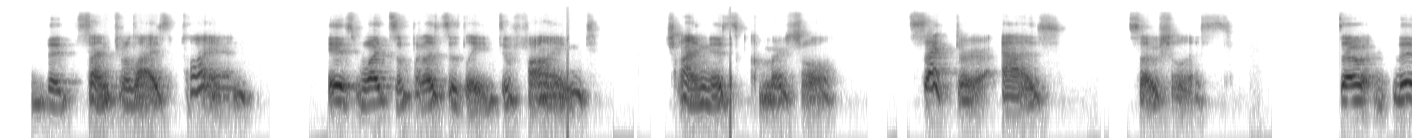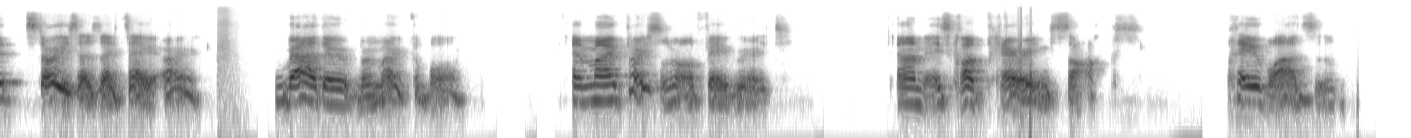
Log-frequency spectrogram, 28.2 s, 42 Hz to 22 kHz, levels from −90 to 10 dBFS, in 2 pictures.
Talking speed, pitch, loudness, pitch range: 65 wpm, 250 Hz, -22 LUFS, 220-360 Hz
